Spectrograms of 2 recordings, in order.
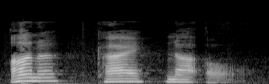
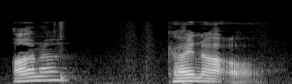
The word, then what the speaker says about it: anakaino: Ana kai na'o. This is why you're here. A-N-A-K-A-I-N-O, long O. Ana kai na'o.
